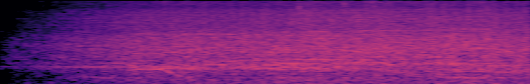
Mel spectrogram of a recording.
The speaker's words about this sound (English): Cheering crowds in Indiana are nothing new, especially at high school basketball games, the state's longtime obsession.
